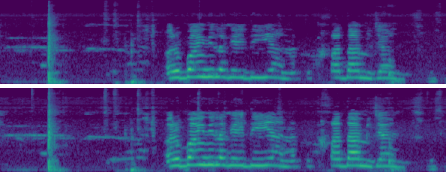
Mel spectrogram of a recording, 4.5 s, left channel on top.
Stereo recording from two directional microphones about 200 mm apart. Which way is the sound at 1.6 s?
5° right (ahead or behind).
